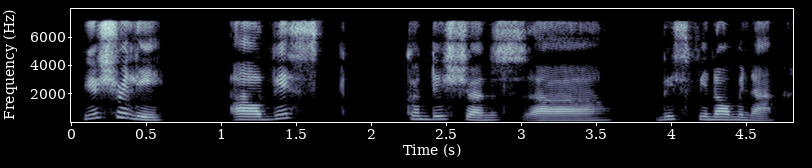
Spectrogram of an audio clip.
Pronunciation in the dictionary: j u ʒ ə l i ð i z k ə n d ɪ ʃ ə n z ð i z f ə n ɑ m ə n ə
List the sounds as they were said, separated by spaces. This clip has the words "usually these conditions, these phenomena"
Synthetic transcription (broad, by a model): j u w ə l i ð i s k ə n d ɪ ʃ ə n s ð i s f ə n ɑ m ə n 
